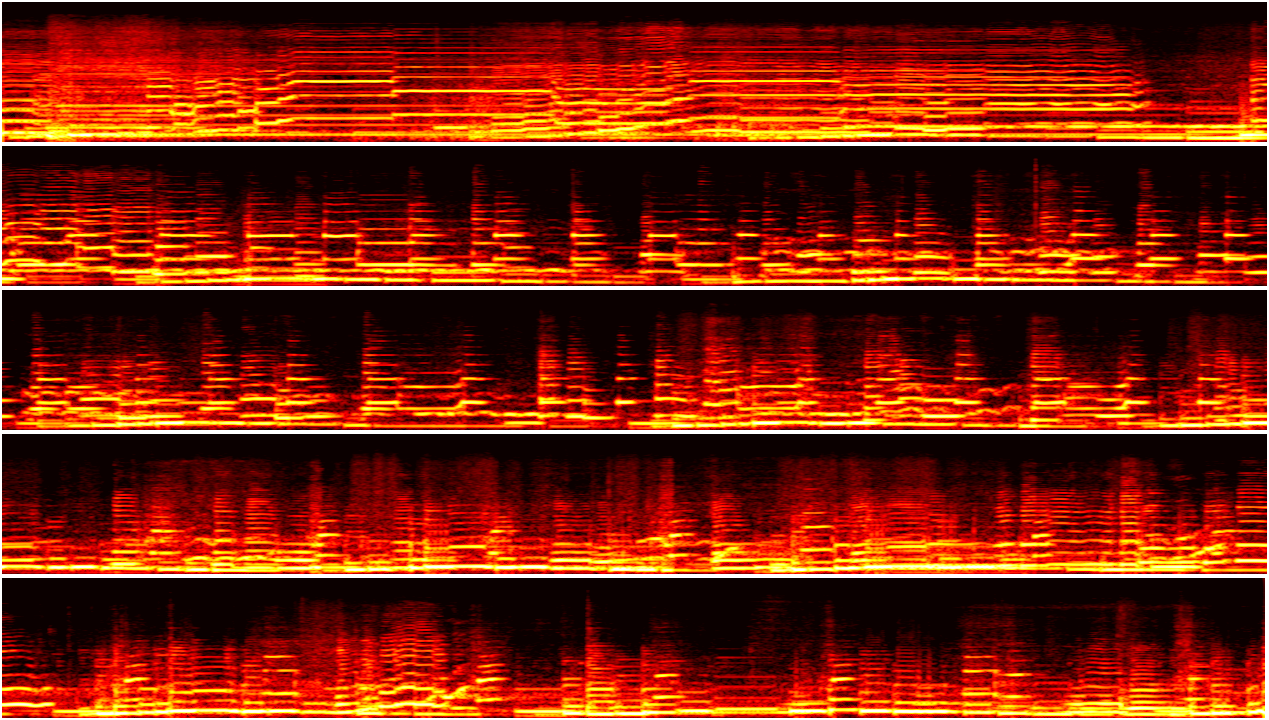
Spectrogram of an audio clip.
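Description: Live free-jazz improvisation: saxophones and clarinet hold and slide long tones for the first few seconds, then a low rising-and-falling figure repeats about every two seconds, with archtop electric guitar and drums.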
